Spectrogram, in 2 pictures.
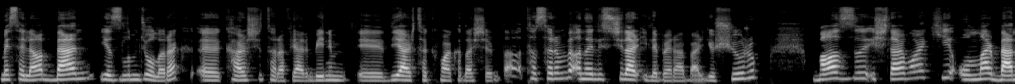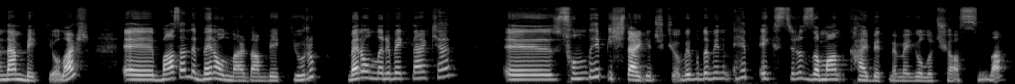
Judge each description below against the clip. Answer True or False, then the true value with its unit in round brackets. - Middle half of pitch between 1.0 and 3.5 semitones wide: False (5.2 semitones)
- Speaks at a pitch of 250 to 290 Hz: False (225 Hz)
